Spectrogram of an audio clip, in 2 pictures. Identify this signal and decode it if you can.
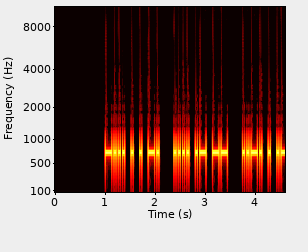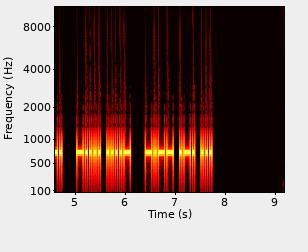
Morse code, heard as a keyed tone, about 28 wpm, 700 Hz. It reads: BEEN HAM FER 64 YRS
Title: K1USN SST QSO Practice 28wpm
